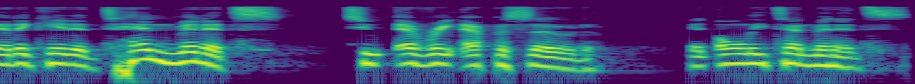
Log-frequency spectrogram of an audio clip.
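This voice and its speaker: Against a quiet background, a man with a plain, everyday voice talks at a moderate pace with ordinary pitch variation. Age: 20s. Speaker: podcaster, guest co-host. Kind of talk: casual chat.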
